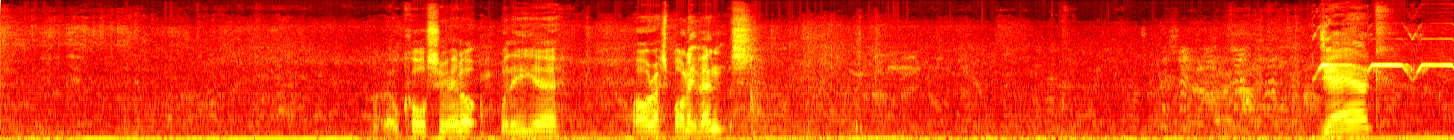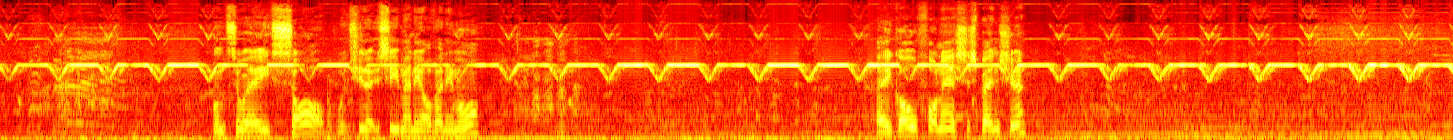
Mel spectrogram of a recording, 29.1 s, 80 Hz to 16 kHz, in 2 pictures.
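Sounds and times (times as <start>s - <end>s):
low background rumble: 0.0s - 29.0s
car alarm: 13.1s - 29.0s.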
